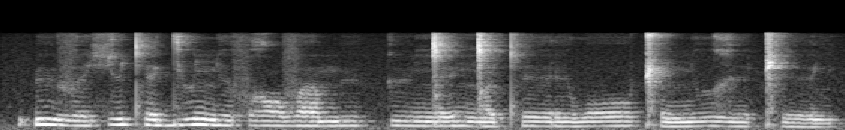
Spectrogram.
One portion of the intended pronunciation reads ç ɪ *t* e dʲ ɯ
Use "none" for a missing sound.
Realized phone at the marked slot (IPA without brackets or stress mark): cʰ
